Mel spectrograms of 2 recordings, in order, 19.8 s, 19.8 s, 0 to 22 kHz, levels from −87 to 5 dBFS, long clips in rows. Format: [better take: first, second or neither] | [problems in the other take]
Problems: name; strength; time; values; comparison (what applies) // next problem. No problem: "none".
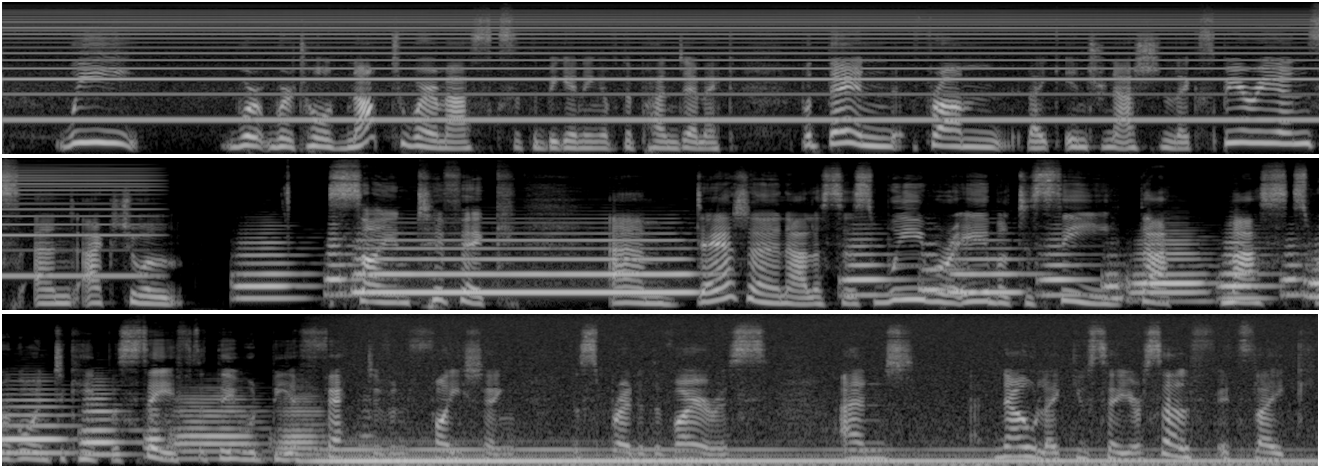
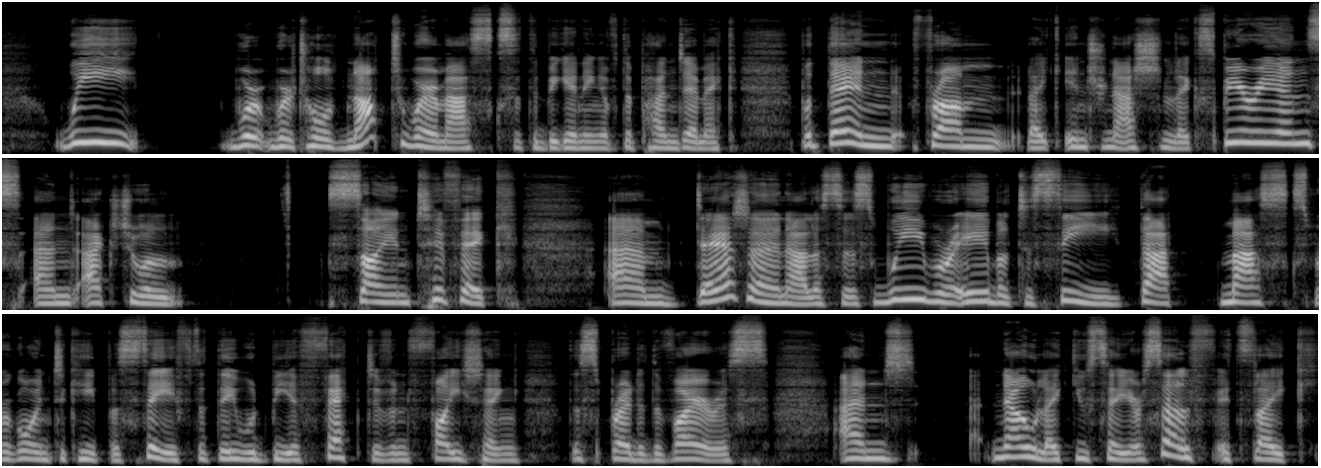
second | background music; very loud; throughout; 3 dB above the speech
